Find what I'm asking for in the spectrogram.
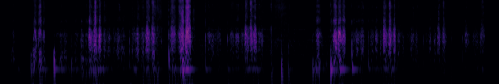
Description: Mein Geräusch ist ein sehr leiser, zarter Klang der im Normalfall dem Untergang geweiht ist, und dem niemand Beachtung schenkt.
Wir sprechen vom Klang einer Unterschrift.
